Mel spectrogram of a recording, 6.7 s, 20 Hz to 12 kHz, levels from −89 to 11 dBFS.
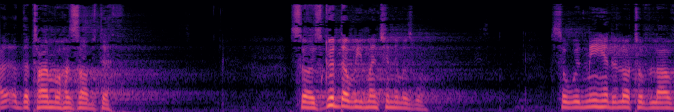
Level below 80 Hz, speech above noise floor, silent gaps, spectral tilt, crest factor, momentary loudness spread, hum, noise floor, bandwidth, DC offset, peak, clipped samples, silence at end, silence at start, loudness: -60 dBFS; 40 dB; none; -6 dB/octave; 22 dB; 14 LU; none; -64 dBFS; 11 kHz; under 0.1%; -6 dBFS; under 0.1%; 0 s; 0 s; -25 LUFS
